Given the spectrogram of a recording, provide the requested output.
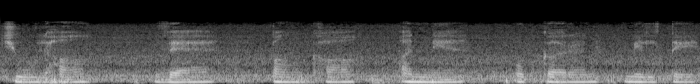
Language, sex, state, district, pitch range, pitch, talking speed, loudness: Hindi, male, Haryana, Rohtak, 110-120 Hz, 115 Hz, 50 wpm, -18 LUFS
